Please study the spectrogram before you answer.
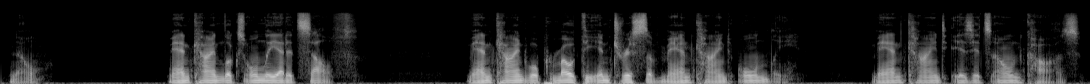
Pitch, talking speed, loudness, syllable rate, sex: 80 Hz, 105 wpm, -21 LUFS, 3.9 syllables/s, male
